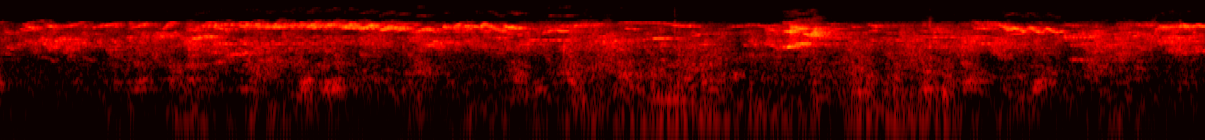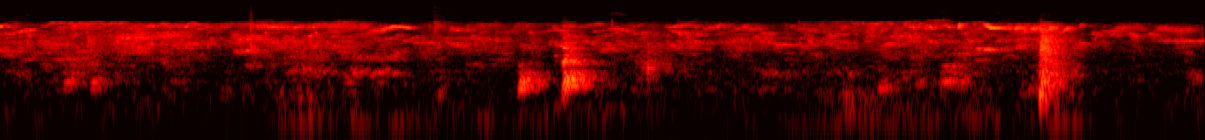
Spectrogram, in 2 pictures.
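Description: Small birds chirping and twittering without pause, high-pitched and fairly faint, with a few brief louder sounds in between.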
